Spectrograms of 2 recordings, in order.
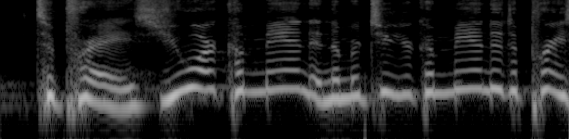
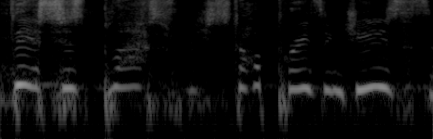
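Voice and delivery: lightly voiced objector, soft and higher; a hushed, higher-pitched imitation of disapproval; mock pious objection; 3 semitones higher, 13 dB quieter than usual. Repeats the religious people's objection.

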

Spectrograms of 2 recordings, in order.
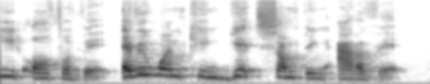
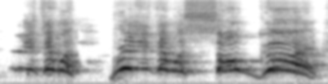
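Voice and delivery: high, loud, laughing gush; excited gushing; 11 semitones higher, 10 dB louder than usual. Real, not acted. Host gushing about Bridgerton to Melissa, excited and loud. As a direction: gush about the show like a fan.

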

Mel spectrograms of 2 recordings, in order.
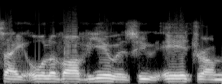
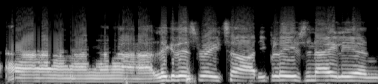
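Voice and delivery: higher, drawn-out jeering crowd voice; mock jeering; 5 semitones higher, 3 dB louder than usual. Co-host imitating sceptics ridiculing alien believers, mock jeering. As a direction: jeer like a playground taunt, stretching the "ah". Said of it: "they go".

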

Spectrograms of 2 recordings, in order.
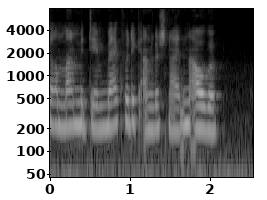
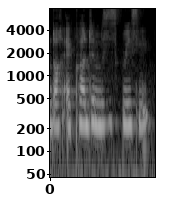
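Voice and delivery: usual speaking voice

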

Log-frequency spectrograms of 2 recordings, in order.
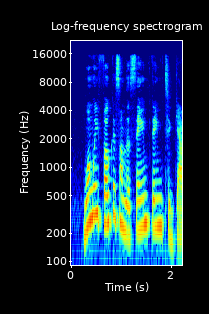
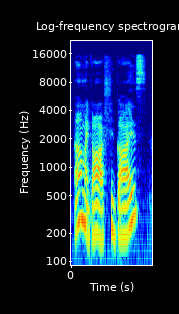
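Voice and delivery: ordinary talk, nothing marked

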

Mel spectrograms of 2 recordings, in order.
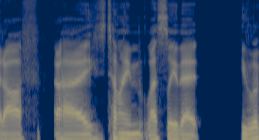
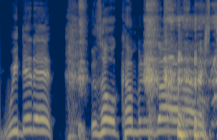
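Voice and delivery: mock triumphant outburst, pitched way up; freaking-out glee; 13 semitones higher than usual. Andy celebrating winning the company, high mock freak-out. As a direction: imitate an overjoyed winner in a high voice. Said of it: "Andy freaks out".

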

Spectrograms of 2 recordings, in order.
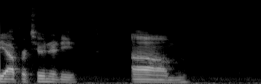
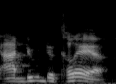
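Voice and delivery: mock Southern accent; 3 dB quieter than usual. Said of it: "I was waiting for him to say".

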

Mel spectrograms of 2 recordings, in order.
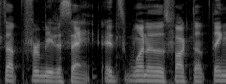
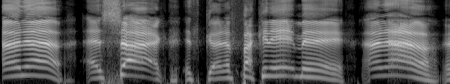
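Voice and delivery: high, loud cartoonish child in terror; hammed-up kid's cry of alarm; mock panicking kid; 7 semitones higher, 13 dB louder, slower than usual. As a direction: play a kid shouting at a shark, pitched up. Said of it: "and he's like".

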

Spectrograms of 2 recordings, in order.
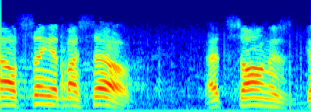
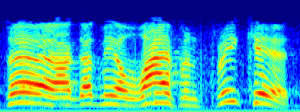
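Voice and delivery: higher, louder comic stage voice; minstrel stage patter; 7 semitones higher, 4 dB louder than usual. Acted. Sambo answering the interlocutor on stage, broad comic voice. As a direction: play it broad for the audience.

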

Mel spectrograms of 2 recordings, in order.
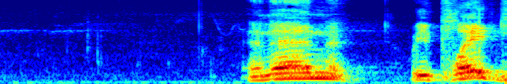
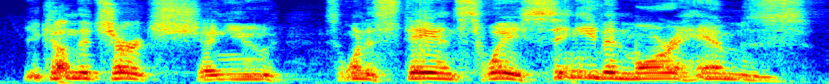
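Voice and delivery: usual speaking voice

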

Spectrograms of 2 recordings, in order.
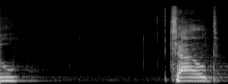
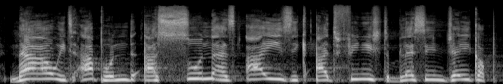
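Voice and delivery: solemn scripture reading; 4 semitones higher than usual. Acted.

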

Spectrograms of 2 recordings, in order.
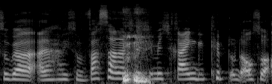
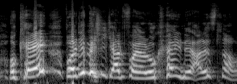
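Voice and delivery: loud, high call to friends while running past; hammed-up shouted complaint; mock indignant shout; 9 semitones higher, 13 dB louder than usual. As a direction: yell it in playful outrage. Acts calling out to friends passing.

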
